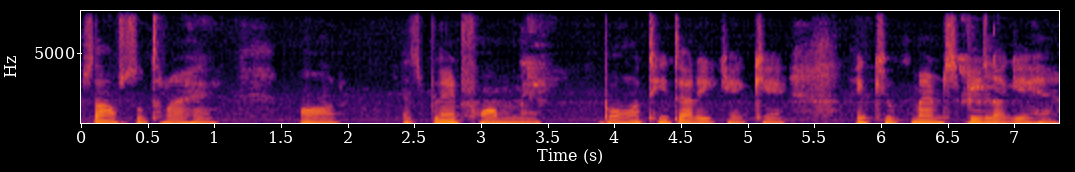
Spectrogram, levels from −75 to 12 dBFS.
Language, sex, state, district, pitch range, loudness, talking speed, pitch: Hindi, female, Rajasthan, Bikaner, 160-175 Hz, -20 LUFS, 125 wpm, 165 Hz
